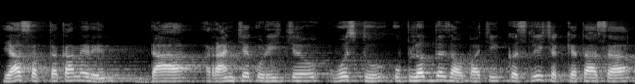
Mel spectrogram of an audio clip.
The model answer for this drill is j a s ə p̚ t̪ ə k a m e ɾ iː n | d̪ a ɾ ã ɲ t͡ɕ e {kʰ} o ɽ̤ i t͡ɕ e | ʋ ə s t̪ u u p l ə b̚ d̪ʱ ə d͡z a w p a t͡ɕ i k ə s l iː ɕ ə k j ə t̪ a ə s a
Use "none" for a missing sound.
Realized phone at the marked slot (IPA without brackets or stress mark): k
